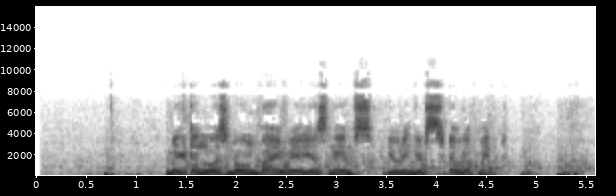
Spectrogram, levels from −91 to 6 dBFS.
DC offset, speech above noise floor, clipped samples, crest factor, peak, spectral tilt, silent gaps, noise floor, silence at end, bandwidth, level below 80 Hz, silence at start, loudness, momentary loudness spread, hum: under 0.1%; 30 dB; under 0.1%; 14 dB; -4 dBFS; -5.5 dB/octave; none; -48 dBFS; 0.05 s; 9.2 kHz; -36 dBFS; 0.65 s; -18 LUFS; 12 LU; none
